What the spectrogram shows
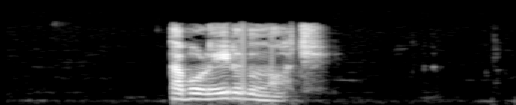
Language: Portuguese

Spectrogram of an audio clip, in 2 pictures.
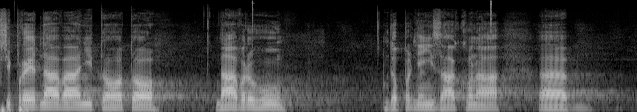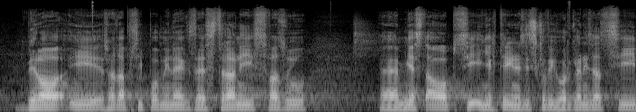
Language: Czech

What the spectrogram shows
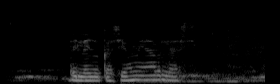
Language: Spanish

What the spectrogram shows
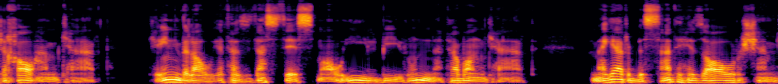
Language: Persian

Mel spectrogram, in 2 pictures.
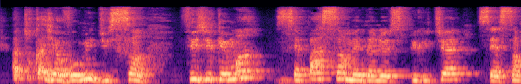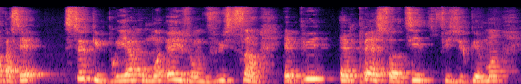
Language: French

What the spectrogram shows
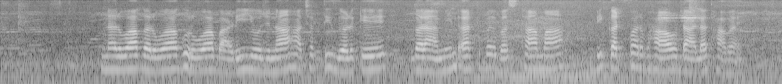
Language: Chhattisgarhi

